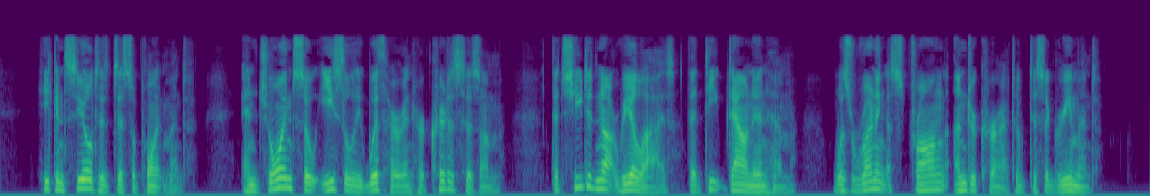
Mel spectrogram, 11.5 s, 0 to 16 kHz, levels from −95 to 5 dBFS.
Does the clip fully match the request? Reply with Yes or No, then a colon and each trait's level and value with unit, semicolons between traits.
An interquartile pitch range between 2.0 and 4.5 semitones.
No: average, 5.3 semitones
